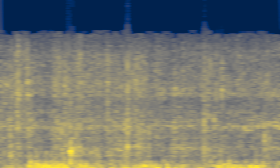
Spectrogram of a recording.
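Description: Mountain bike riding over a dirt and leaf-covered forest trail: tyres rolling on the ground with irregular knocks and rattles from the bike over bumps, under a low rumble of wind on the microphone.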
